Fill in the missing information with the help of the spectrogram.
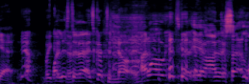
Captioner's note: cryptic giggle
